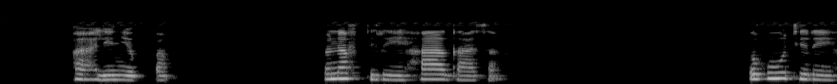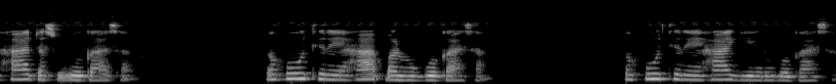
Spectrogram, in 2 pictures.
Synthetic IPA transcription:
paːlinɛbːa | ɗɔnaftiɾɛhaːɡaːsa | ɗɔhuːtiɾɛhaːdasuɡɔɡaːsa | ɗɔhuːtiɾɛhaːɓaluɡɔɡaːsa | ɗɔhuːtiɾɛhaːɡeɾuɡɔɡaːsḁ

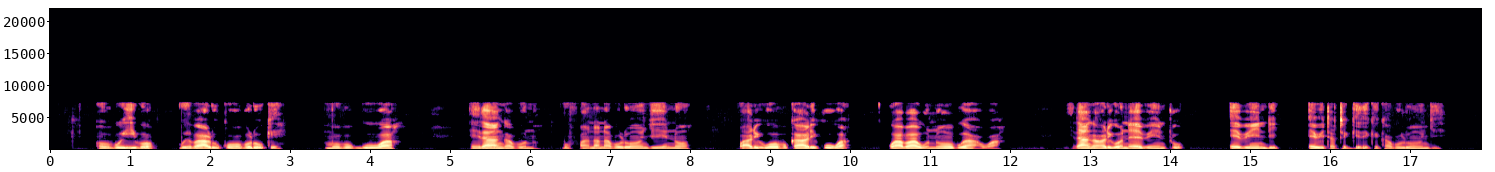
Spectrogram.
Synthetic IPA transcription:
o̞βwiːβo̞ | βwe̞βaːluko̞ːβuluke̞ | muβuɡuwa | e̞ɾaŋɡaβuno̞ | βufwaːnanaβuluːɲɟino̞ | wa̰liwo̞ːβukaːlikuwa | waβaːwo̞no̞ːβwaːwa | e̞ɾaŋɡawaliwo̞ne̞ːβiːntu | e̞βiːndi | e̞βitate̞ɡe̞̰ɾeke̞kaβuluːɲɟi

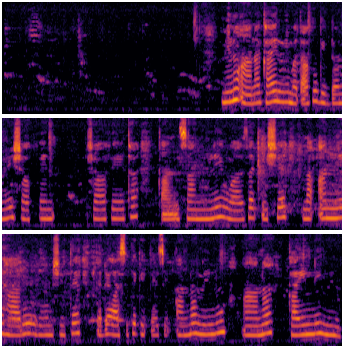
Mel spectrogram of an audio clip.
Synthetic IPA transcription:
mɪnʊʔaːnɐkɐjnːɪmɐt̪ʼaːfʊɡɪd̪ːɔnːɪ | ʃaːfeːt̪ɐ | kʼɐ̰nsɐnːɪwaːsɐkʼɪʃːɛlɐʔɐnːɪɦaːɾuɾuːnʃɪt̪ɛd̪ɛd̪ɛaːsɪt̪ɛkʼɪt̪ʼːeːsɪt̪ʼːɐnːɔmɪnʊ | aːnɐ | kɐjɪnːɪmɪnʊ

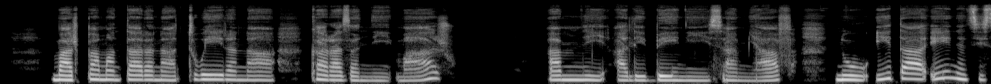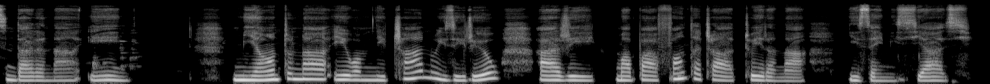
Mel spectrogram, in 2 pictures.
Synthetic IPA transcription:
maɾupamant̪aɾanət̪ueɾanəkaɾazanimaɾu̥ | aminialebenisamiafə̥nuit̪əenat͡sisind̪aɾanəeni̥ | miant̪unəewaminiʈ͡ʂanuiziɾewaɾi | mapafant̪aʈ͡ʂət̪ueɾanə | izajmisiaz̥i̥

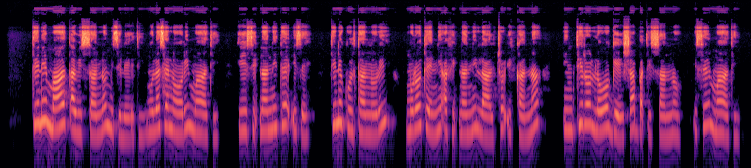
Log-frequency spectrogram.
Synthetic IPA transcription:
t̪ɪnɪmaːt̪ʼɐwɪsːɐnːɔmɪsɪleːt̪ɪmʊlɛsɛnoːɾɪmaːt̪ɪ | hiːsɪʔnɐnːɪt̪ɛʔɪsɛ | t̪ɪnɪkʊlt̪ɐnːɔɾɪ | mʊɾɔt̪ɛnːɪʔɐfɪʔnɐnːɪlaːlt͡ʃːɔʔɪkːɐnːɐ | ɪnt̪ɪɾɔlɔwɔɡe̞ːʃːɐbɐt̪ʼɪsːɐnːɔ | ʔɪsɛmaːt̪ɪ

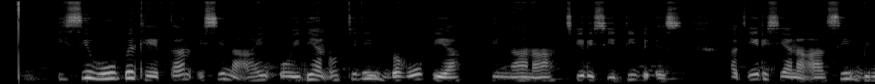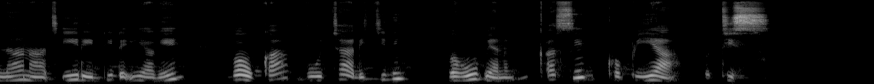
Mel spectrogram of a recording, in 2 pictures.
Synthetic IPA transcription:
ʔɪsːɪhuːpʼːɛke̞ːt̪ːɐnɪsɪnɐ̰ʔɐjɔjd̪ɪjɐnʊt̪ːɪd̪ɪbɐhuːpʼɪjɐ | b̥ɪnːaːnaːt͡sʼiːɾɪsiːd̪ːɪd̪ɛʔeːs | hɐt͡sʼiːɾɪsɪjɐnɐ̰ʔaːsːɪbɪnːaːnaːt͡sʼiːɾiːd̪ːɪd̪ɛʔɪjaːɡe̞ː | bɐwkːɐbuːt͡ʃːaːd̪ɪt͡ʃːɪd̪ɪ | bɐhuːpʼɪjɐnkʼɐsːɪkʰɔpːɪjjaː | ɔt̪ːis

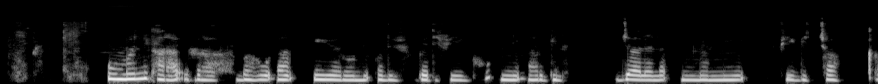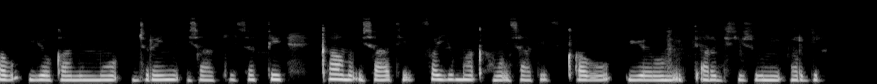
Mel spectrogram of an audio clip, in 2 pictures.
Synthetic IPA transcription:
ʔuːmːɐnːɪkʰɐɾaːʔɪrːɐbɐɦuːᶑaːn | jɛɾo̞ːnɪʔɔlifɡɐd̪ɪfiːɡunɪɐɾɡɪnʊ̥ | d͡ʒaːlɐlɐʊːmːɐnːiː | fiːɡɪt͡ʃːaː | kʼɐbʊjo̞ːkaːnɪmːo̞ːd͡ʒɪɾe̞ːɲːɐɪsaːkʰe̞ːsːɐt̪ːɪ | kʼaːmɐʔɪsaːt̪ʰiːffɐjːʊmːaːkʼaːmɐɪsaːt̪iːfkʼɐβʊjɛɾo̞ːnːɪɪt̪ːɪɐɾɡɪsiːsuːnɪɐɾɡɪnɐ̥

